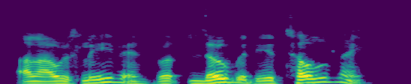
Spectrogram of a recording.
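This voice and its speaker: Speaking at a moderate pace with a Liverpool accent, a man uses a medium pitch with very wide pitch swings. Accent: Liverpool (Scouse). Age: 70s. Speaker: stadium announcer. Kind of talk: casual chat.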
